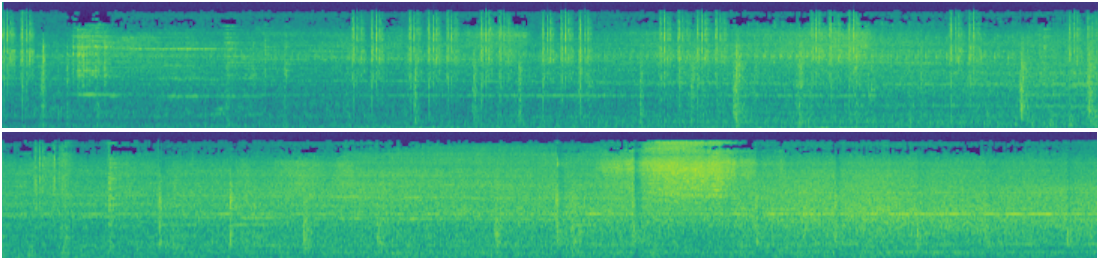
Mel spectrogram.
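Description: Electric train on the Ichibata Electric Railway running over rail joints, the clicks and running noise growing steadily louder as it draws closer. A steady high-pitched squeal builds through the second half, and a short hiss comes about three quarters of the way in.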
